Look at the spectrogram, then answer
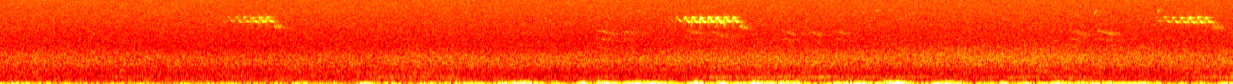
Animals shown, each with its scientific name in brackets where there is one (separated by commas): Yellow-rumped Warbler (Setophaga coronata), Blue Jay (Cyanocitta cristata)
